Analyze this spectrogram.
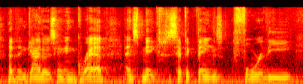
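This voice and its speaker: Over noticeable background noise, a man talks with a fairly low pitch. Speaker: gaming youtuber. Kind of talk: video commentary. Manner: fast; hesitant, many fillers.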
